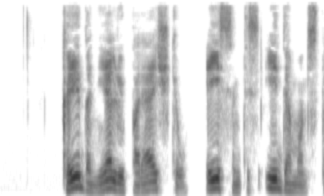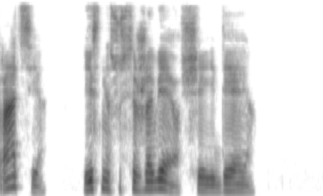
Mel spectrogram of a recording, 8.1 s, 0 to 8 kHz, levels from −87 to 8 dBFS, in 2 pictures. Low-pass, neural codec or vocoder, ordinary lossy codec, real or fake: 7.2 kHz; none; MP3, 48 kbps; real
